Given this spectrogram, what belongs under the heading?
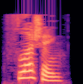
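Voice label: "flushing", British English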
